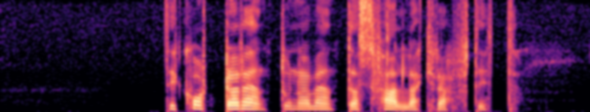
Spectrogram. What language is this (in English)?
Swedish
